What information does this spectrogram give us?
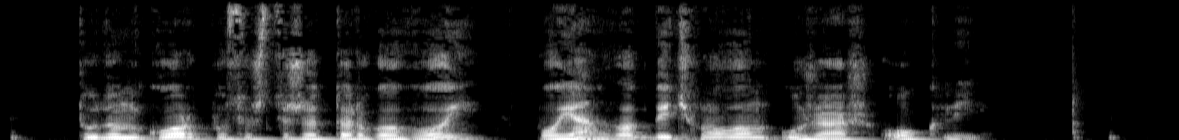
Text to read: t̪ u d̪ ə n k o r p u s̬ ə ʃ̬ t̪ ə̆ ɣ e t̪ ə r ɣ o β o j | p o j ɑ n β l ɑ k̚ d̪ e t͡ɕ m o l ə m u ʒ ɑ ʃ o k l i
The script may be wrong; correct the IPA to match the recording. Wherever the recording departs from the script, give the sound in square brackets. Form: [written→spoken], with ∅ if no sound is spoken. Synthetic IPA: t̪ u d̪ ə n k o r p u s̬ ə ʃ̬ t̪ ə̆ [ɣ→ʒ] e t̪ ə r ɣ o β o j | p o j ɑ n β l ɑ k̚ d̪ e t͡ɕ m o l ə m u ʒ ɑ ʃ o k l i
